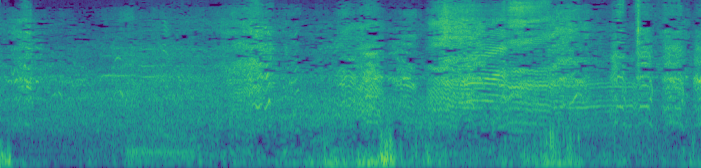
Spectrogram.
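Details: Hundreds of cockatoos, white and yellow parrots, gathered on a sports field in Melbourne, Australia, some being fed, give harsh, overlapping screeches and squawks against a low rumble of wind and handling noise, with a man talking nearby.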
